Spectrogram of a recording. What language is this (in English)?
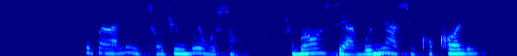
Yoruba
